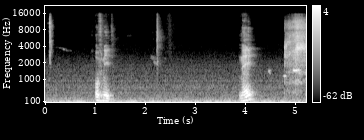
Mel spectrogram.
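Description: A young man speaks in short bursts over an online call.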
